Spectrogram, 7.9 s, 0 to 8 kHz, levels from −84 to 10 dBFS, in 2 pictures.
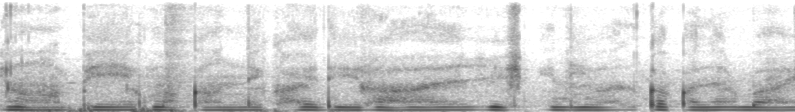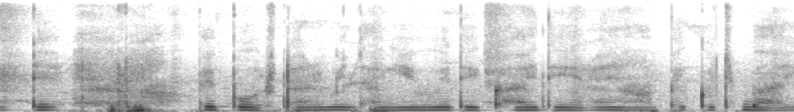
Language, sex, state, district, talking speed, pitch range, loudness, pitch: Hindi, female, Bihar, Jamui, 220 wpm, 180-190 Hz, -25 LUFS, 185 Hz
